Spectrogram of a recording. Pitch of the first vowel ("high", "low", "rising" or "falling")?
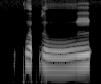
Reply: high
